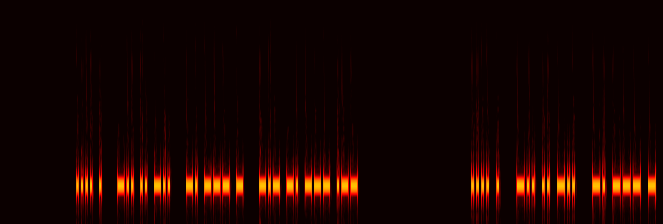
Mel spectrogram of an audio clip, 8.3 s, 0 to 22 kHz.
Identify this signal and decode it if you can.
Morse code, heard as a keyed tone, about 35 wpm, 700 Hz. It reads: HE DID NOT KNOW HE DID NOT
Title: Speed-Racing - Sets of 4 Words 28wpm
